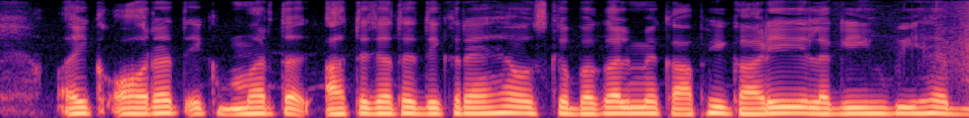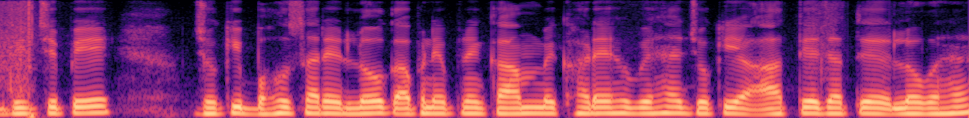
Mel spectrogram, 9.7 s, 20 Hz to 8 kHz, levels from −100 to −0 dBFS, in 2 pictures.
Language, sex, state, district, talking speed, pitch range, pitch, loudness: Hindi, male, Bihar, Supaul, 230 wpm, 140-150 Hz, 145 Hz, -14 LUFS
